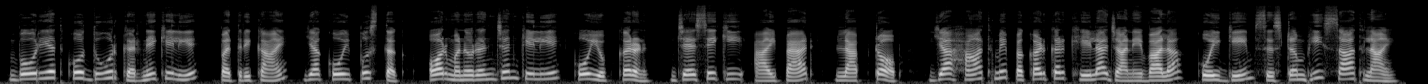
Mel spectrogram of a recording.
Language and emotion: Hindi, neutral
